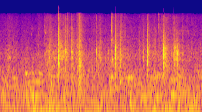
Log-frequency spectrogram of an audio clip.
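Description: Sharp plastic clacks of rod table hockey play on a Stiga table: the rod-driven players striking the puck and each other and the rods knocking in their slots, a quick irregular run of about eight clacks from about a second in.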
